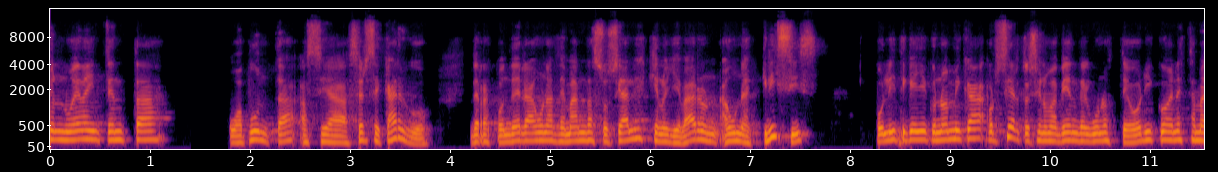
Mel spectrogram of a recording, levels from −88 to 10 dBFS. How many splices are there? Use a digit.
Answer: 1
